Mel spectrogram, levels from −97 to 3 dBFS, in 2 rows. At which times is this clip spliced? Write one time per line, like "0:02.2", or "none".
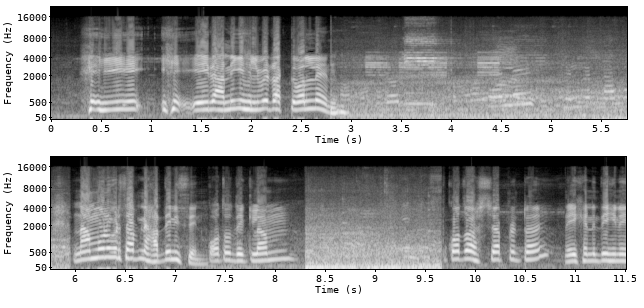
none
